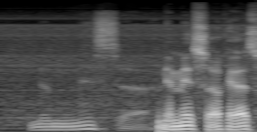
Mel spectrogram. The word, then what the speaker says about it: Nemissa: Nemissa. Okay, that's how you pronounce it.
